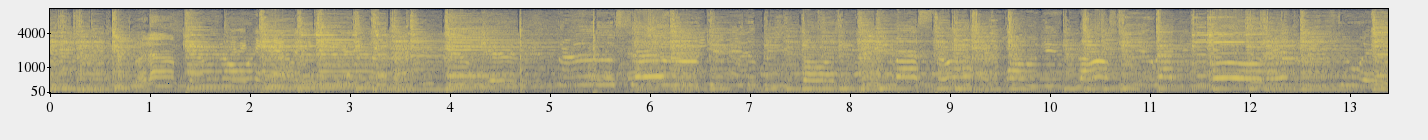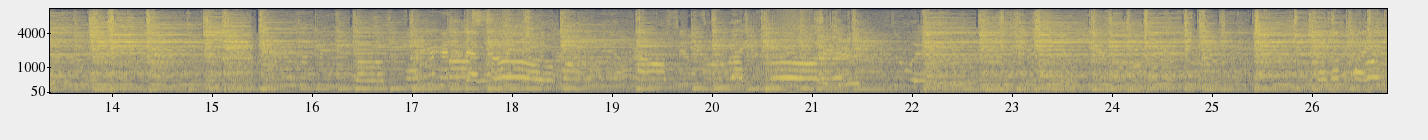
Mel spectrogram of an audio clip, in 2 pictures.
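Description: Acoustic guitar lying flat on the ground, played with the feet and amplified through a small amplifier, sounding held chords that change every few seconds, with a voice singing a wavering melody over it.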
